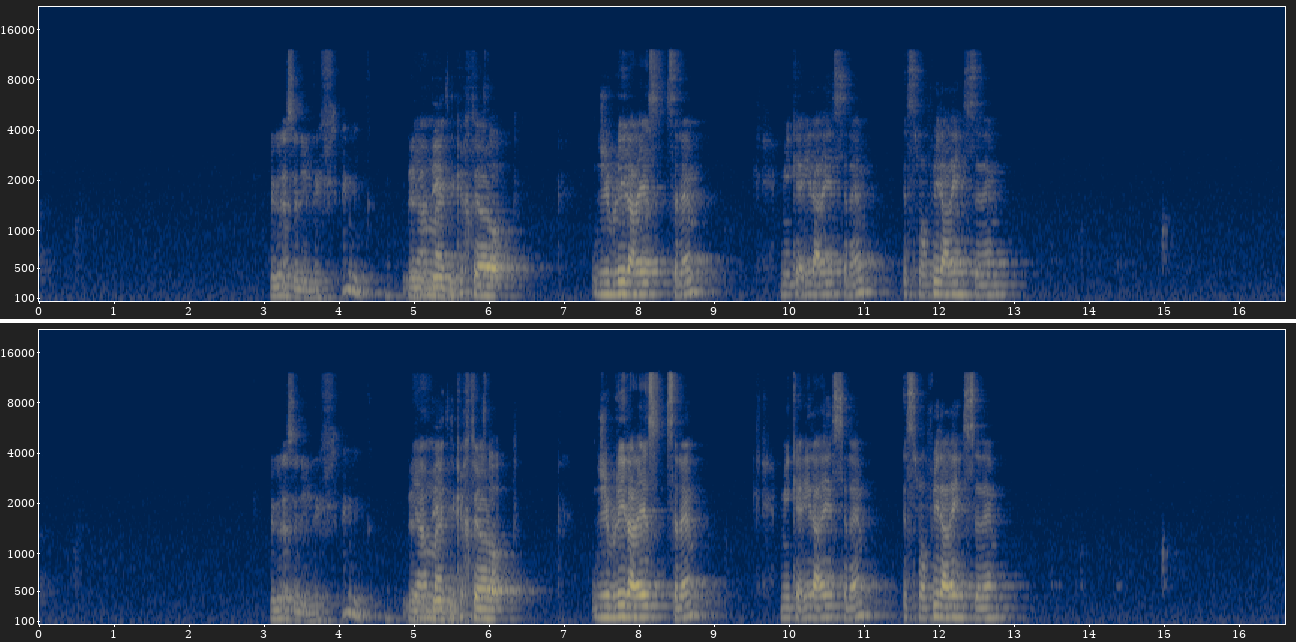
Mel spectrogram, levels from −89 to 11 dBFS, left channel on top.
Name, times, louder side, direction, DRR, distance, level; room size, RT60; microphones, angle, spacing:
voice 1, 3.1-4.3 4.6-5.6, left 1 dB, 15° left, 0 dB, 1.9 m, -35 dB
voice 2, 5.0-6.2 7.4-8.8 9.9-11.1 11.5-12.8, right 3 dB, 75° right, 8 dB, 1.4 m, -28 dB
10.5 x 10.5 x 9.4 m, 0.84 s
head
